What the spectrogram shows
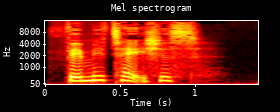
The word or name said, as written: femetagers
